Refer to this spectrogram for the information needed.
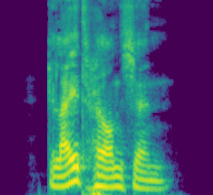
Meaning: flying squirrel
- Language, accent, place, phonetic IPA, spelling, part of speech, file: German, Germany, Berlin, [ˈɡlaɪ̯tˌhœʁnçən], Gleithörnchen, noun, De-Gleithörnchen.ogg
